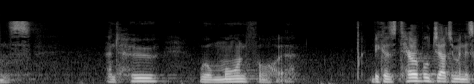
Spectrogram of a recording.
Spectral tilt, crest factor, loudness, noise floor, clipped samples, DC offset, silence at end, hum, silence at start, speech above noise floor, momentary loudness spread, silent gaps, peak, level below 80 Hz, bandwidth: -6 dB/octave; 18 dB; -19 LUFS; -49 dBFS; under 0.1%; under 0.1%; 0 s; none; 0 s; 31 dB; 19 LU; none; -2 dBFS; -54 dBFS; 8 kHz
